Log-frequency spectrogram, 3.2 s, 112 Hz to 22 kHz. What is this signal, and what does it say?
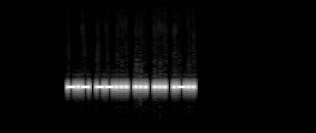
Morse code, heard as a keyed tone, about 47 wpm, 700 Hz. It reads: K7SSL
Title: USA Call Signs - 4x Character Spacing - 50wpm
